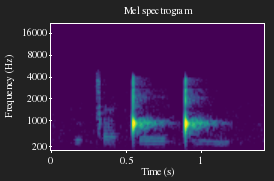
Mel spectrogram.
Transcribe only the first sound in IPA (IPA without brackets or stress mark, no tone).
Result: ʉ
